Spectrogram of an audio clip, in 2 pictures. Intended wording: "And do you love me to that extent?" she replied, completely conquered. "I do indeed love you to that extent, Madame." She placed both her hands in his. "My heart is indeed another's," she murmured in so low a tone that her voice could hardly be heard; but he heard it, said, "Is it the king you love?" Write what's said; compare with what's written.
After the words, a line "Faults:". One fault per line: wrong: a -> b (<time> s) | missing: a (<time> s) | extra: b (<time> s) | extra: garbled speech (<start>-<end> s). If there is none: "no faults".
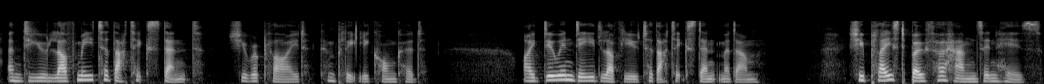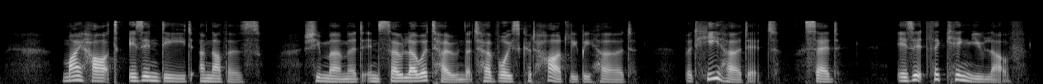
"And do you love me to that extent?" she replied, completely conquered. "I do indeed love you to that extent, Madame." She placed both her hands in his. "My heart is indeed another's," she murmured in so low a tone that her voice could hardly be heard; but he heard it, said, "Is it the king you love?"
Faults:
no faults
